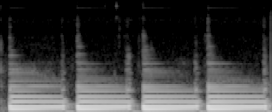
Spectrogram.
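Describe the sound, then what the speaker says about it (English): Four evenly spaced low notes plucked with the flesh of the thumb on a classical guitar's E string, each warm and round, ringing about a second before the next. "that's a fleshy sound"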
